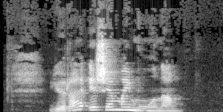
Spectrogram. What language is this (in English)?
Mari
